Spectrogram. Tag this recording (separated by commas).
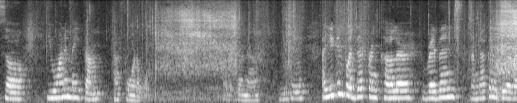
inside a small room, Speech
